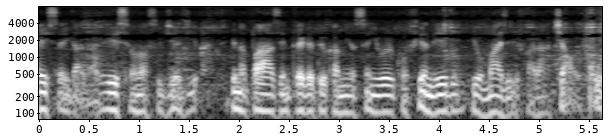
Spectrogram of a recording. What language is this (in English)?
Portuguese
